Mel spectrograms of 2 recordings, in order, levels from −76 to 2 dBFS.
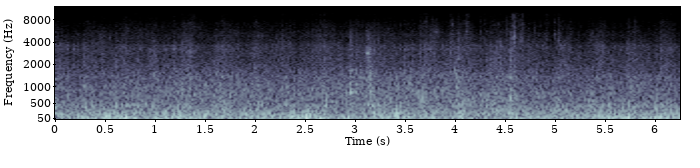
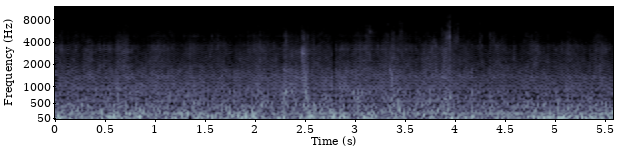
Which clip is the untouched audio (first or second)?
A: first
